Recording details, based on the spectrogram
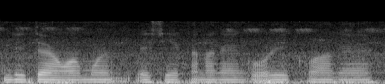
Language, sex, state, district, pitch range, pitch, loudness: Chakma, male, Tripura, Unakoti, 105-110 Hz, 110 Hz, -19 LUFS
